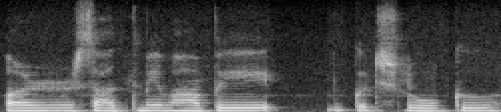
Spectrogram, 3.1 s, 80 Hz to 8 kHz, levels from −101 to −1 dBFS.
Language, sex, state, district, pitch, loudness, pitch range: Hindi, female, Himachal Pradesh, Shimla, 190 Hz, -17 LUFS, 185-195 Hz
